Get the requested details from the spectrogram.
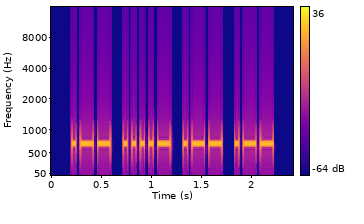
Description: Morse code, heard as a keyed tone, about 28 wpm, 700 Hz. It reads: W4WW
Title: USA Call Signs - 4 Characters - 8x Character Spacing - 28wpm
